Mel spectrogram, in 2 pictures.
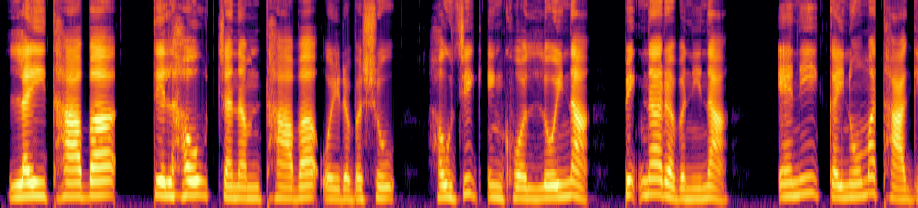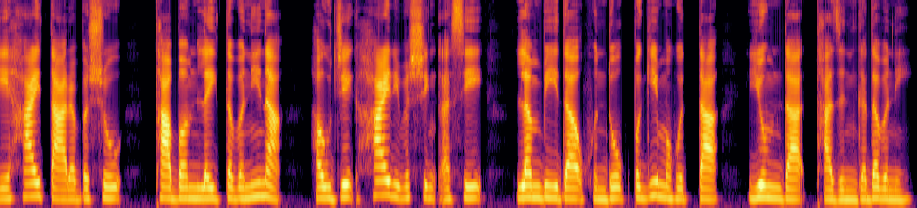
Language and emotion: Manipuri, neutral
